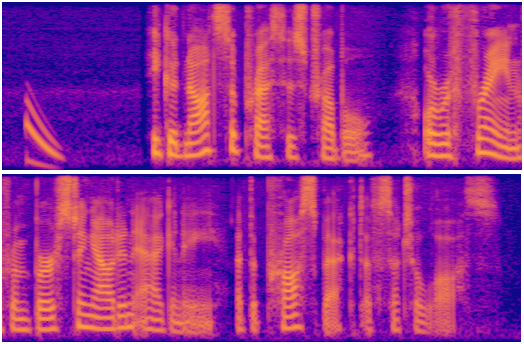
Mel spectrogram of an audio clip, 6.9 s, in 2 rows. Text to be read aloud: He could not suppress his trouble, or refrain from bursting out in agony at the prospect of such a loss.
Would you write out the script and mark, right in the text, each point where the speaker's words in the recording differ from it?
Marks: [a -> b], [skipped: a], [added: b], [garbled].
He could not suppress his trouble, or refrain from bursting out in agony at the prospect of such a loss.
